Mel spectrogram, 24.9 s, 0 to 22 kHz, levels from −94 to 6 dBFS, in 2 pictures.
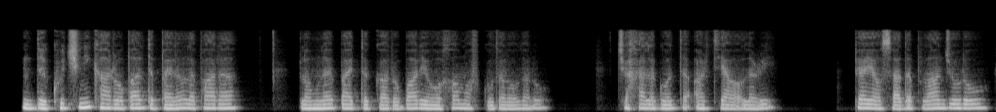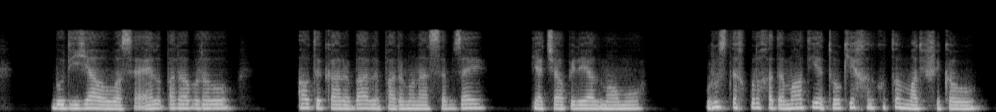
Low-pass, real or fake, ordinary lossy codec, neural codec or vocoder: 7.2 kHz; fake; none; codec, 16 kHz, 0.4 kbps, LongCat-Audio-Codec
